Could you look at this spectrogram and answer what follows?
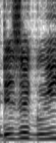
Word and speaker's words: disagree: In disagree you emphasize the last syllable too. But uh you emphasize on agree.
